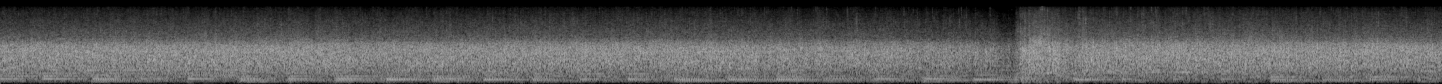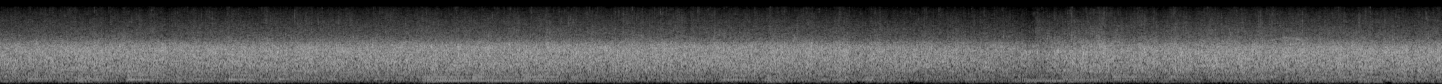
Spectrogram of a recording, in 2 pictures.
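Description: A large crowd applauding steadily in a big hall, with slow instrumental music laid underneath, its low notes held and changing every second or so. About ten seconds in, the applause cuts out for an instant and resumes at once: an edit splice.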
